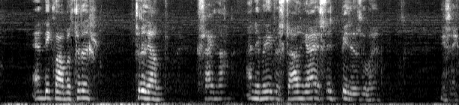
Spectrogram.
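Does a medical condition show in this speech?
Yes: brain hemorrhage; brain hemorrhage over 20 years ago, unable to speak afterwards; difficulty speaking, some letters no longer pronounceable, speaks less well than before.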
